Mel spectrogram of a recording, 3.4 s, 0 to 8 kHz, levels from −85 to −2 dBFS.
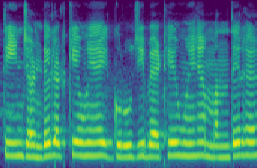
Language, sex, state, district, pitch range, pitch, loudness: Hindi, female, Chandigarh, Chandigarh, 210-230 Hz, 230 Hz, -12 LUFS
